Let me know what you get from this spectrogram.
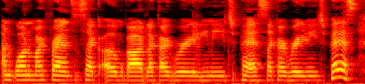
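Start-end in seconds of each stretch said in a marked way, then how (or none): none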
